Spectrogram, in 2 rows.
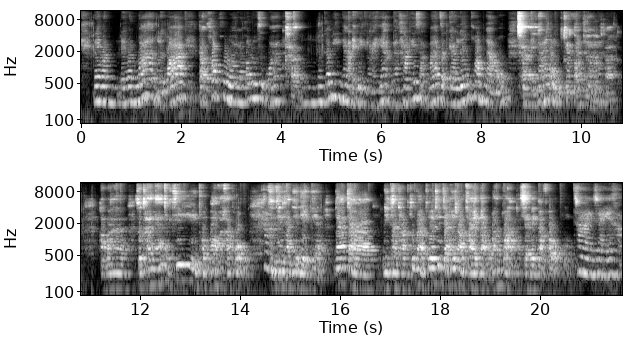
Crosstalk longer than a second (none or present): present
